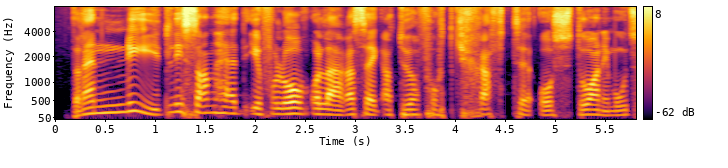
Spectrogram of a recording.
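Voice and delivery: usual speaking voice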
